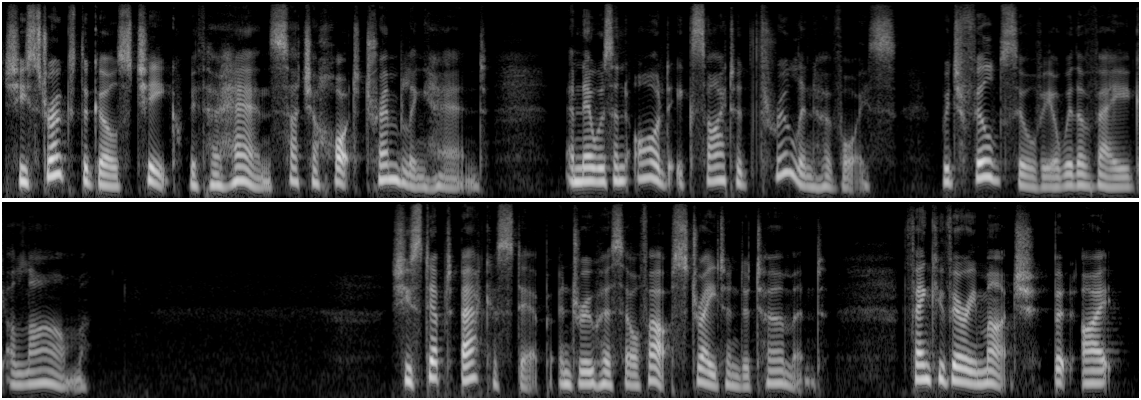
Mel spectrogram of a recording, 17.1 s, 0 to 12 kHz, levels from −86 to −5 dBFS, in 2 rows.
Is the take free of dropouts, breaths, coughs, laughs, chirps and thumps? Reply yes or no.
yes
